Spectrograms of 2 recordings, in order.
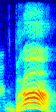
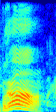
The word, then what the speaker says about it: brun: You know, sometimes it's not brown. I don't know... "Brown" Sorry, I'm mispronouncing it. "Brun" "brun". I'm having a Ch'ti lesson tonight.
